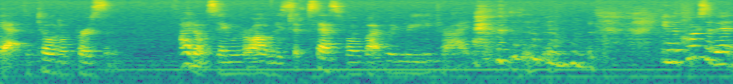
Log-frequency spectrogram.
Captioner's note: laughter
